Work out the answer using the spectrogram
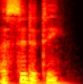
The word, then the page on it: acidity: British English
